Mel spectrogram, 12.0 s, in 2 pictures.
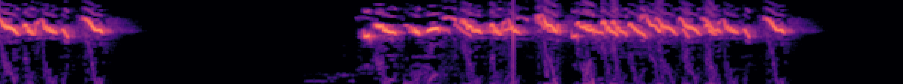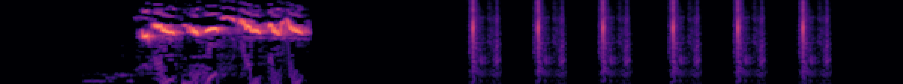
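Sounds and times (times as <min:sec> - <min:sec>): small bird chirping: 0:00.0 - 0:01.0, 0:02.4 - 0:05.5, 0:06.9 - 0:08.1.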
